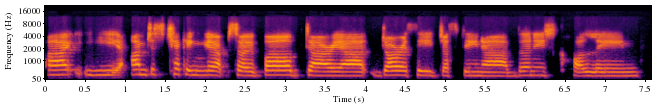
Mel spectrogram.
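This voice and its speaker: A woman co-hosting an online session over a video call, hesitant and filling pauses with ums while she manages the group. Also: a little high, level tone, no room sound. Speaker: co-host managing breakout rooms. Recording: dull lo-fi call audio.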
